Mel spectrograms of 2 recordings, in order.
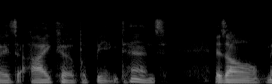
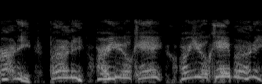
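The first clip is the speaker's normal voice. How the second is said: mock, very high, shrill yelling. Telling a story, the speaker re-enacts running up to a man, retelling a yell. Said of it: "I'm yelling as I run up there".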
